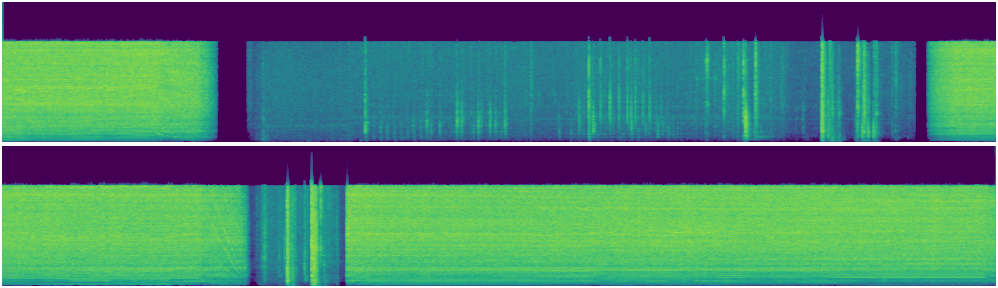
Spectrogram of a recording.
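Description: Corded jigsaw sawing through a thick wooden board, running in three stretches. It stops about three seconds in, its pitch falling as it winds down, and ten seconds of small clicks and knocks follow. It then cuts for about four seconds, and after a few sharp clicks starts cutting again about six seconds later.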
